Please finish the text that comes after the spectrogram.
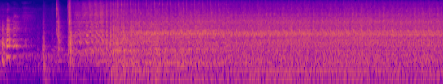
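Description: A giant diesel engine cranks after new starter work, with a few sharp clunks before it catches, then settles into a loud, steady, rumbling idle that fills the rest of the clip.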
